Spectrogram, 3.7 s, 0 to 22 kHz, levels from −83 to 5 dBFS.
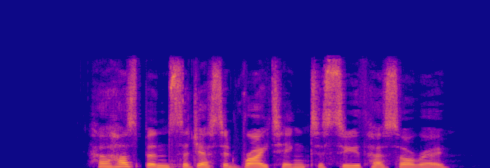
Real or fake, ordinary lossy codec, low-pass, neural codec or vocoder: real; AAC, 64 kbps; 14.4 kHz; none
